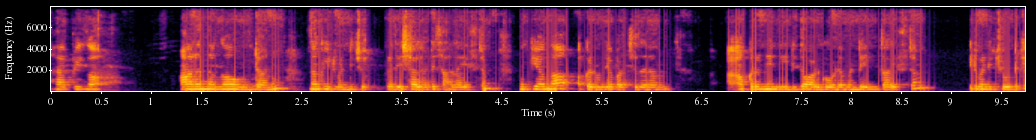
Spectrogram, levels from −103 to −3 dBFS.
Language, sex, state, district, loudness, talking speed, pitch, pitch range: Telugu, female, Andhra Pradesh, Anantapur, -19 LUFS, 140 wpm, 225 Hz, 220-235 Hz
